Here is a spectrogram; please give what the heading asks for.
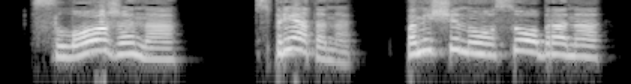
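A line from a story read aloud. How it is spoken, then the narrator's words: Multilingual yelling. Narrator (Russian): вопила я, пользуясь всеми доступными мне языками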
